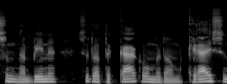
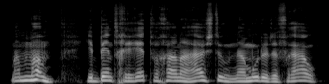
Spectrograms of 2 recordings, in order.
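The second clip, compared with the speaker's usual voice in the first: eager coaxing; 8 semitones higher, 6 dB louder than usual. Acted. Sailors urge Frits home.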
